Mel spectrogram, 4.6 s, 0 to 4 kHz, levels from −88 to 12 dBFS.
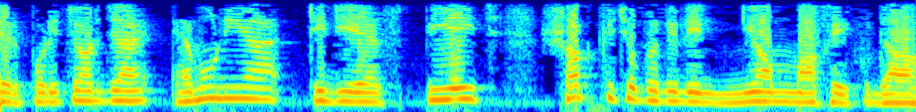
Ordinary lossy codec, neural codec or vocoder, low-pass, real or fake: Opus, 64 kbps; none; 3.6 kHz; real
